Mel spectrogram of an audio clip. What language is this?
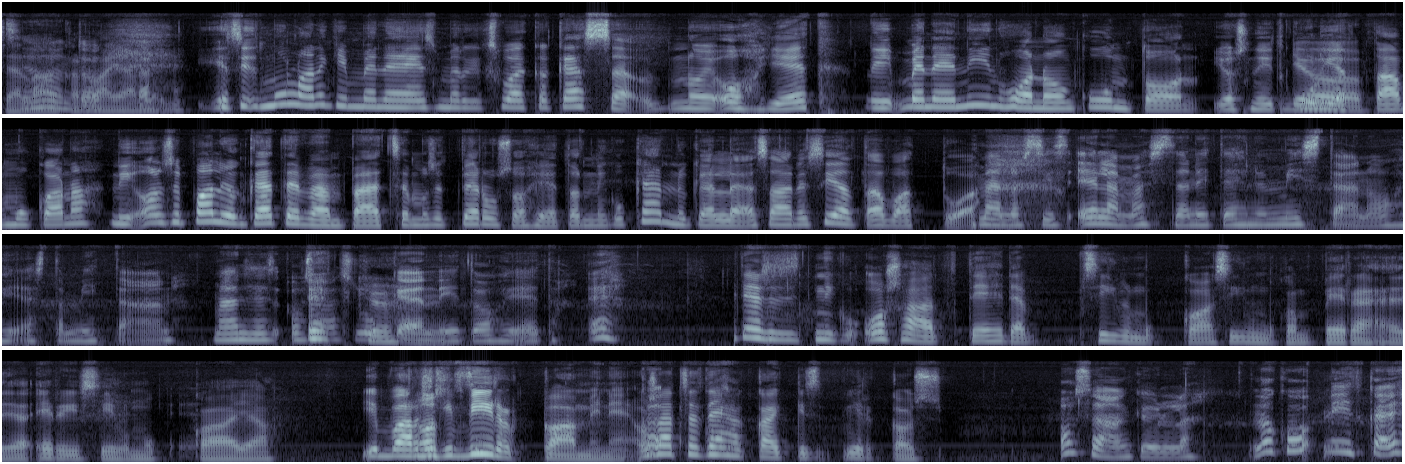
Finnish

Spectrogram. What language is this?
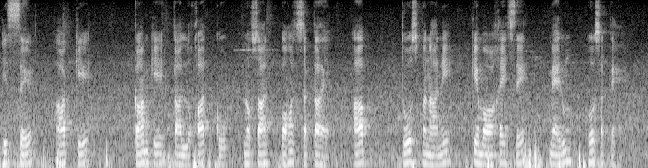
Urdu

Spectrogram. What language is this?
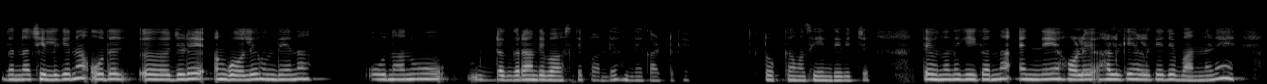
Punjabi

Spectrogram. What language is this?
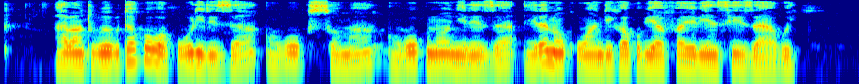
Ganda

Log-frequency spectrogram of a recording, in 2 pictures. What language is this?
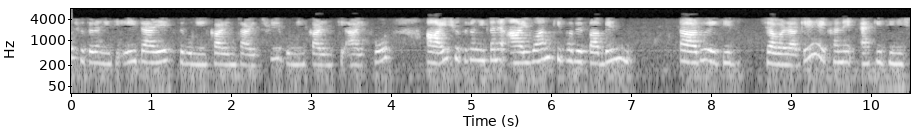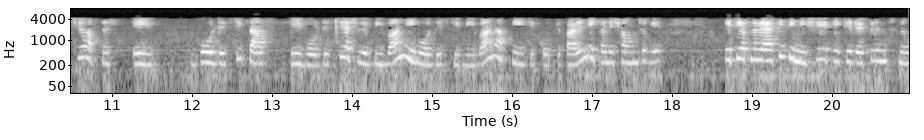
Bangla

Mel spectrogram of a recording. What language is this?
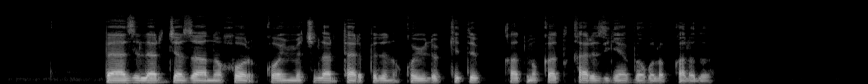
Uyghur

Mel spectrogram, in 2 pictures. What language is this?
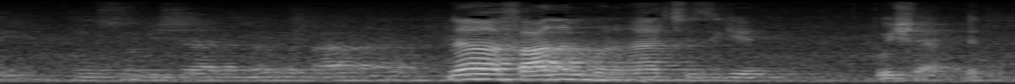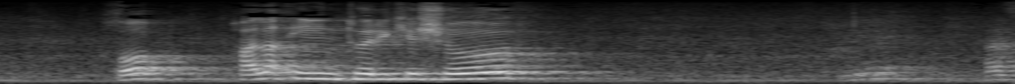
Persian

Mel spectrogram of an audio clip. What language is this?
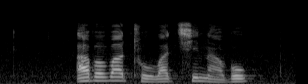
Venda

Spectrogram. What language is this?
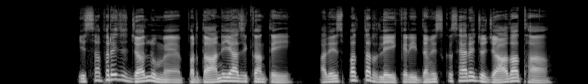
Kangri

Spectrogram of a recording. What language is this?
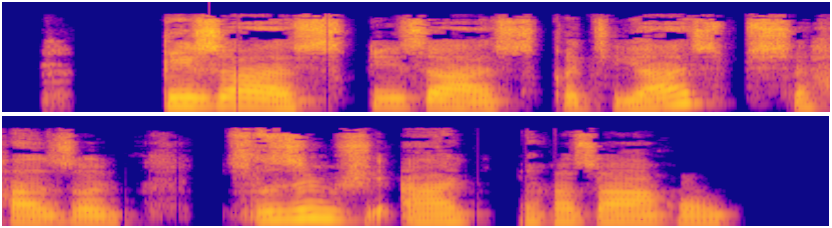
Kabardian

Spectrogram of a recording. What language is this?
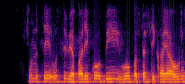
Hindi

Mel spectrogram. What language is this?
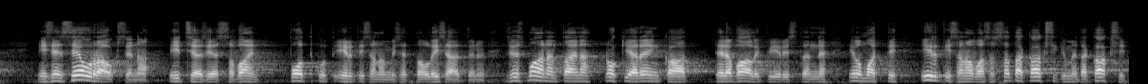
Finnish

